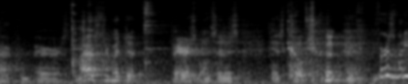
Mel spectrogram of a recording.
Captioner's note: chuckles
